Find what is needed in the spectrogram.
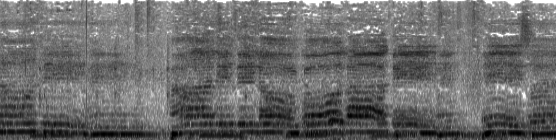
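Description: Congregation singing a Christian hymn together, a slow melody with long held notes.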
